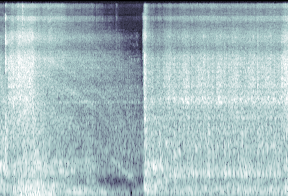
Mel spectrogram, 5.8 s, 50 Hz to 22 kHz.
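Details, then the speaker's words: 1985 Chevy C10 V8 after carburetor replacement, primed: quick crank, catches cleanly and settles into a steady even idle without stumbling or misfire, no leaks. "well it seems to be running there we go finish it up no leaks by the looks of it"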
